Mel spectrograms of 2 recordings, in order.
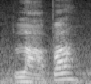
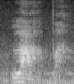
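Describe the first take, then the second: First: The word is said on a high tone. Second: The word is said on a low tone. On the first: It means home. "In higher tone" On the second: It means to be tired. "Lower tone"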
